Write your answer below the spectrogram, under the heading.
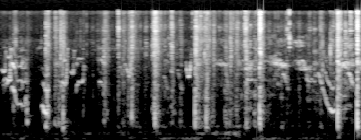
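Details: Francolin chicks (Irani teetar), still growing, giving thin high peeps, some sweeping down, scattered between loud dry clicks and knocks.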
